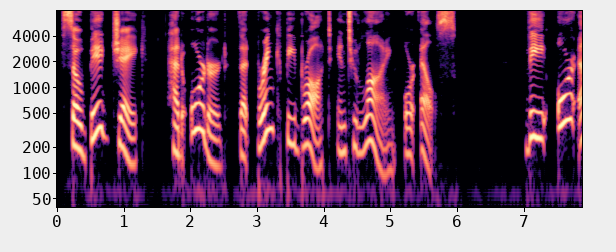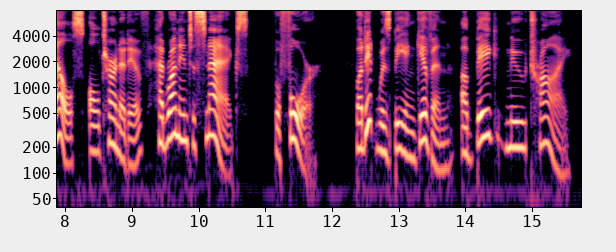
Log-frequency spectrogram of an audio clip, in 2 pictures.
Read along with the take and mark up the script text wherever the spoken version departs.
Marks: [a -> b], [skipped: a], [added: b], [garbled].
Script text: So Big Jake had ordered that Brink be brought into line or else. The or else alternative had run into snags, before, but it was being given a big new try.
So Big Jake had ordered that Brink be brought into line or else. The or else alternative had run into snags, before, but it was being given a big new try.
